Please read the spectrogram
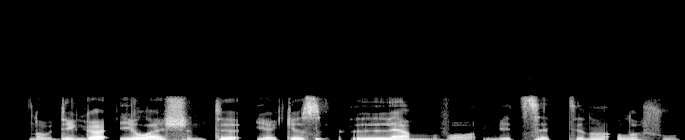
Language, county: Lithuanian, Kaunas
